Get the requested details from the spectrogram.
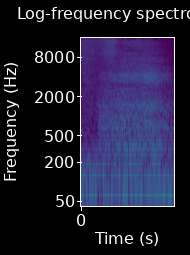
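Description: A slow, deep nasal inhale, a soft steady airy rush drawn in through the nose for over a second, quiet with no talking.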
